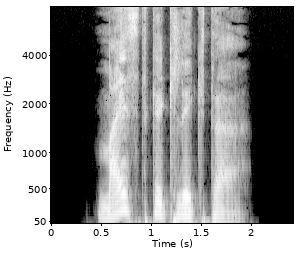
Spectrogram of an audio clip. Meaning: inflection of meistgeklickt: 1. strong/mixed nominative masculine singular 2. strong genitive/dative feminine singular 3. strong genitive plural
- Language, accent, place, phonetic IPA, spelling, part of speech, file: German, Germany, Berlin, [ˈmaɪ̯stɡəˌklɪktɐ], meistgeklickter, adjective, De-meistgeklickter.ogg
